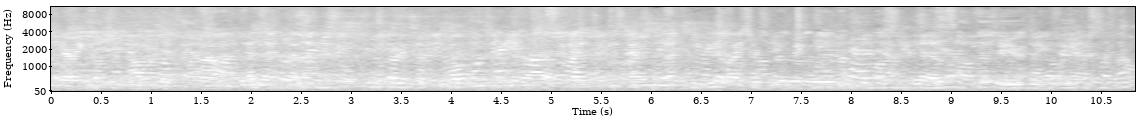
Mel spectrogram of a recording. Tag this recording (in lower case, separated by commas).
speech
